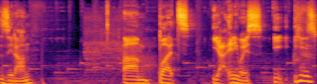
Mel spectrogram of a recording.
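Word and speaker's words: Zidane: to pronounce his name zidon like the like the soccer player cuz the whole like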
